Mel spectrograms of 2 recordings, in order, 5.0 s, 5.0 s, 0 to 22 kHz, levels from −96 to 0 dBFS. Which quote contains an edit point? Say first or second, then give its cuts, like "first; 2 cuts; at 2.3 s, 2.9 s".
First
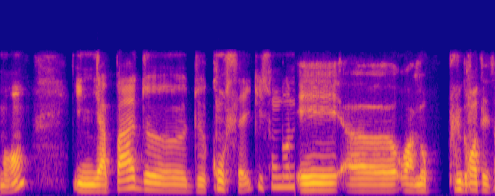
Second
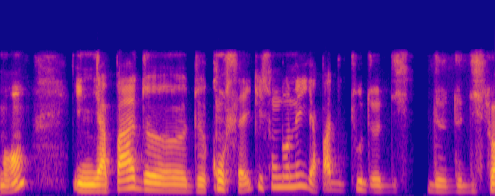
first; 1 cut; at 2.9 s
